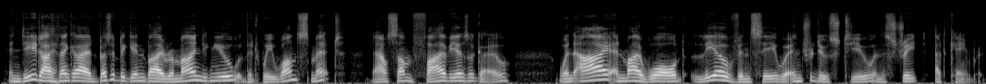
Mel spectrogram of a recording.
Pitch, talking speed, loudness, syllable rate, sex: 145 Hz, 215 wpm, -18 LUFS, 5.4 syllables/s, male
